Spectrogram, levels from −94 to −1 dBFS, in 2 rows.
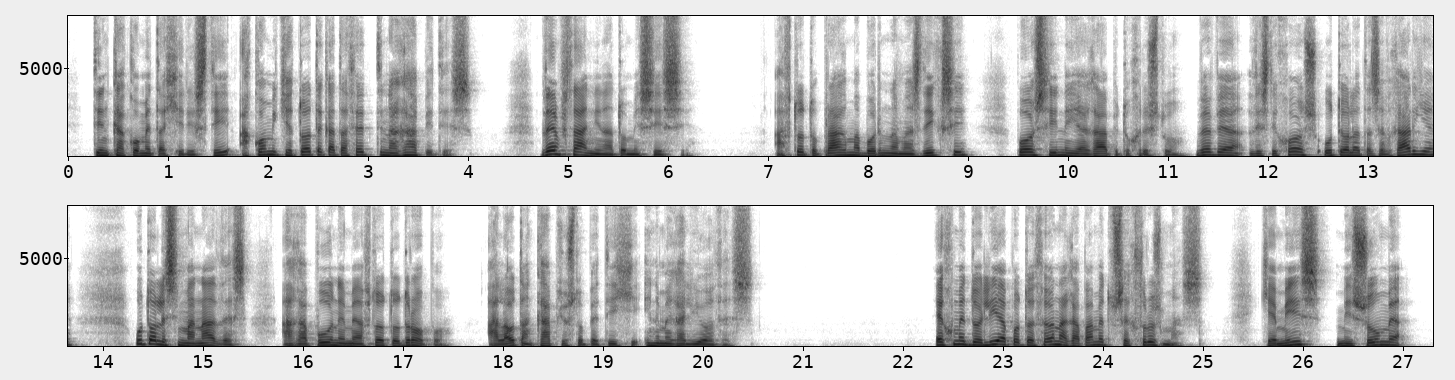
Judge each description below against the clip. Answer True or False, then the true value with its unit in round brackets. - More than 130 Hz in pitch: True (140 Hz)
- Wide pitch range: True (5.8 semitones)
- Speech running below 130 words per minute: False (135 wpm)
